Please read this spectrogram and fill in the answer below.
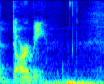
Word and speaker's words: Derby: yeah so it is what they call a Darby so you don't know about darbies yet no no so it's spelled Derby and I don't know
